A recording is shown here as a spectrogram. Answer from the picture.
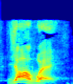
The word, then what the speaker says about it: Yahweh: The Hebrews would have pronounced it Yahweh.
